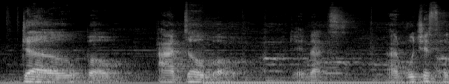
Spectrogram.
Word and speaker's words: adobo: word it's pronounced as adobo you can say uh do bo so the letter o's have the long vowel sound of o dobo adobo okay that's which is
